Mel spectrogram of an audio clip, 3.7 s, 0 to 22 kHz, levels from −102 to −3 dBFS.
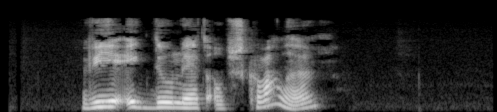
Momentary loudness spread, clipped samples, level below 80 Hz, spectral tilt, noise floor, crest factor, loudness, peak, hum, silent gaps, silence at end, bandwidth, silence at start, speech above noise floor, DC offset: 11 LU; under 0.1%; -74 dBFS; -5 dB/octave; -75 dBFS; 20 dB; -21 LUFS; -4 dBFS; none; none; 1.35 s; 11.5 kHz; 0.65 s; 55 dB; under 0.1%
